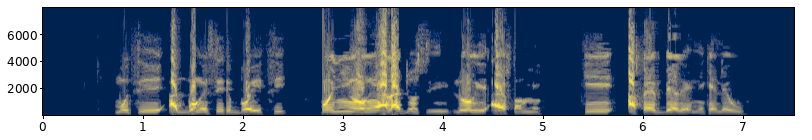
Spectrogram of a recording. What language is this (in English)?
Yoruba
